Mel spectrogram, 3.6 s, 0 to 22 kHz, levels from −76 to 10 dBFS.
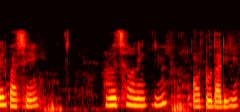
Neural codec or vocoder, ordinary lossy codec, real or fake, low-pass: codec, 16 kHz, 16 kbps, FreqCodec, smaller model; AAC, 32 kbps; fake; 7.2 kHz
